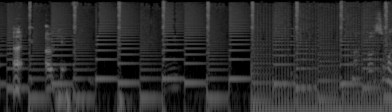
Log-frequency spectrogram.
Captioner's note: creaking noise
